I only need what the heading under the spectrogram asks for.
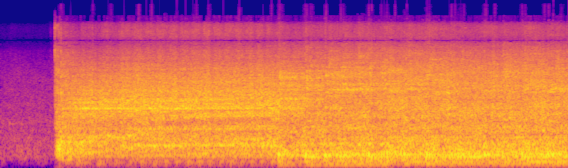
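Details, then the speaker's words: Allis-Chalmers WC tractor: uneven, wavering roar that sags and picks up again; owner believes all cylinders fire, and suspects carburetor mixture; the carburetor is also leaking. "you can hear it's it runs and it doesn't and it runs and it doesn't I'm pretty sure it's firing on all cylinders"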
